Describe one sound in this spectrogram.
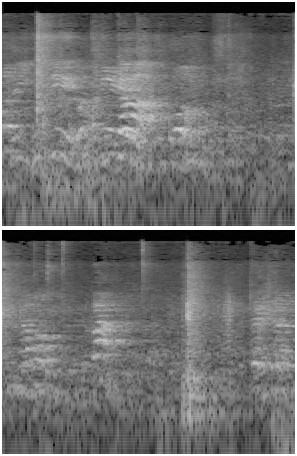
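Boxing gloves thud against a boxer's body.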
